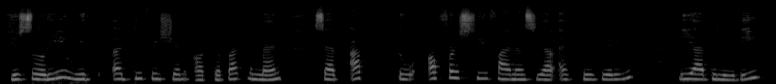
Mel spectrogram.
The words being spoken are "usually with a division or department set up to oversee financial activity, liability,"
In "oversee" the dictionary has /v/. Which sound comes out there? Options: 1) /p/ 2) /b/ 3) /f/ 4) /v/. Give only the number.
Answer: 3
